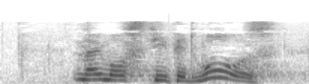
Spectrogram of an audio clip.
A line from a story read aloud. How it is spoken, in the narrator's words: exclaimed the young man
